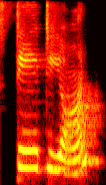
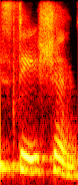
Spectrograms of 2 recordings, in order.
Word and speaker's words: station: words like station okay it is like when i am going phonetically it is state yawn but it has to be station so ti is being substituted with the sound sh so these are the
